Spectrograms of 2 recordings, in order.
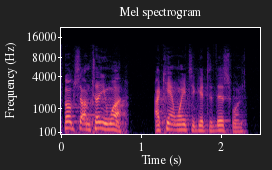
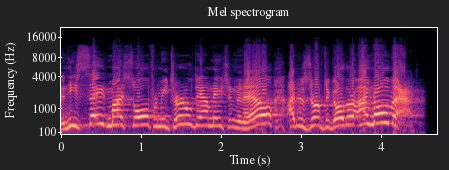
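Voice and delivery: raised, impassioned climax; full-force preaching; 10 semitones higher, 10 dB louder than usual. Real, not acted. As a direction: build to a fervent, shouted testimony.

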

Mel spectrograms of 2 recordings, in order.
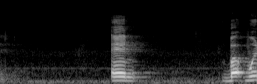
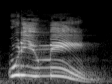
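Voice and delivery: much higher, overdone exclaim; big exclamation; 12 semitones higher than usual. Shown as a demonstration. Preacher demoing Nicodemus, hammed-up exclaimed. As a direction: really put emphasis on the exclaim. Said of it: "You gotta really put emphasis when it, the Bible says exclaimed".

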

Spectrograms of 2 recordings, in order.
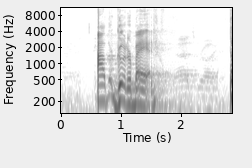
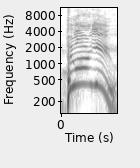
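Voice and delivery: very high mimicked call; echoed scream; 12 semitones higher than usual. Unseen voice answering the boy, high echoing call. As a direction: send the same high holler back. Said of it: "the voice came back".

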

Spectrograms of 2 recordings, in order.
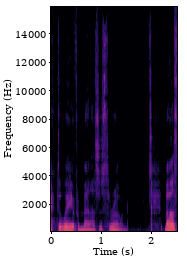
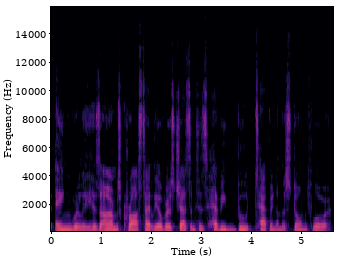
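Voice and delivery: usual speaking voice

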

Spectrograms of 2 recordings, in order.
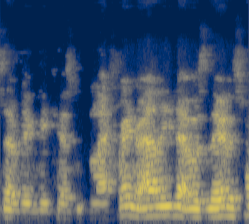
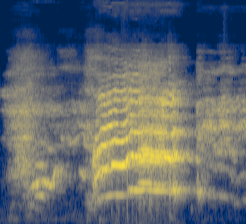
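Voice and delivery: loud high laugh; 3 dB louder than usual. Real, not acted. Laughing at police report.

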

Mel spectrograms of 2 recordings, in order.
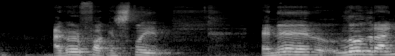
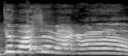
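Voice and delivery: high, loud mock-crazed yell; acting a fool; 8 semitones higher, 10 dB louder than usual. Storyteller reenacting his outburst at the dorm, loud wild yelling. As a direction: holler it wildly, ending in a yell. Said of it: "I was just acting a fool".

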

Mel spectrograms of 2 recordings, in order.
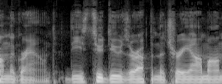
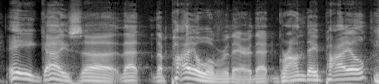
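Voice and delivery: higher-pitched mock uncle fumbling for Spanish words; uncle's bad Spanish; 6 semitones higher, 4 dB louder than usual. Uncle giving the Spanish-speaking crew orders, mock bad Spanish. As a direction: imitate an uncle faking Spanish. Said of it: "my uncle would talk Spanish to them".

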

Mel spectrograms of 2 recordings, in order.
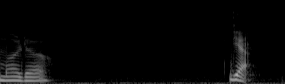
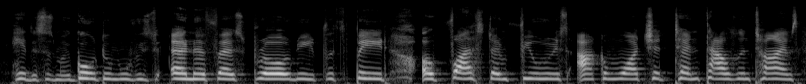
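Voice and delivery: bro movie fan; 3 semitones higher, 6 dB louder than usual. Retold or imitated. People describing their favourite go-to movies, hyped bro voice. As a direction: gush like a die-hard fan. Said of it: "I know a couple of people who are like".

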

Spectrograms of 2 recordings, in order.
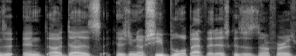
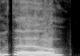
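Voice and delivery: high, loud what the hell; mock shock; 10 semitones higher, 9 dB louder than usual. Reacting to the killer attack, loud disbelief. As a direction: yell in disbelief.

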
